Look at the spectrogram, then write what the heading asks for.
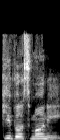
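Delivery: broken, unconvincing tough-guy English. Retelling a trio of would-be bad guys demanding money: imitating bad tough guy English. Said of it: "trying to do tough guy English".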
